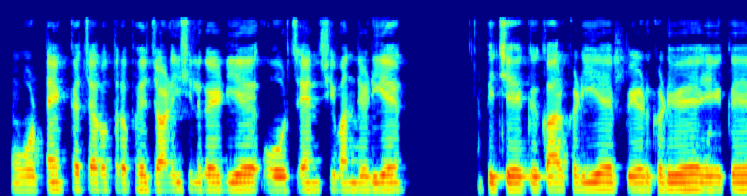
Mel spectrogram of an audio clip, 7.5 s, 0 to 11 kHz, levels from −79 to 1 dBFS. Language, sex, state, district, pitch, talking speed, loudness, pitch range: Rajasthani, male, Rajasthan, Churu, 120 Hz, 175 wpm, -19 LUFS, 120-125 Hz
